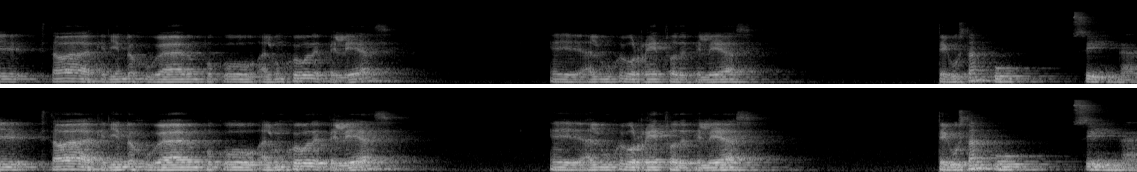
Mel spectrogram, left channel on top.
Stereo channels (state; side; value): quieter; left; 8.1 dB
